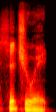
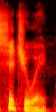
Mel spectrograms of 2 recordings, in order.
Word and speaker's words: Scituate: Spell it. – S-C-I-T. – Yep. – U-A-T-E. – Situate? I believe so, but okay.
